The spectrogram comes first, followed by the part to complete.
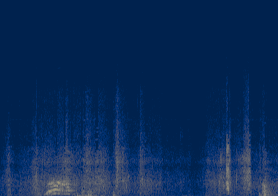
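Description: Footsteps climbing stone stairs: scuffs and a few sharp steps, the last ones about three and a half seconds in, with a brief bit of a man's voice about a second in.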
